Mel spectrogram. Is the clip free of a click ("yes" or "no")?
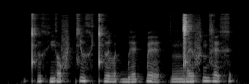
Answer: no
